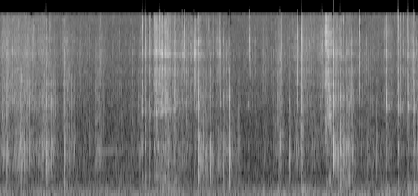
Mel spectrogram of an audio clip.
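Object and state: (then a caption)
Dry soap bar. A utility knife blade slices through a small, dry, solid piece of pink soap, making a run of crunchy, crackling cuts with bright crisp snaps. A steady low hum sits underneath the slicing throughout.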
